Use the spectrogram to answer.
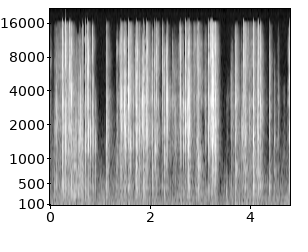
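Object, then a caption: Thin plastic snack wrapper. A small, thin plastic Young Donut wrapper holding a donut is held in both hands with the fingertips, turned over and squeezed. It gives off bursts of bright, dry crinkling with almost no low end, separated by brief quiet gaps.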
